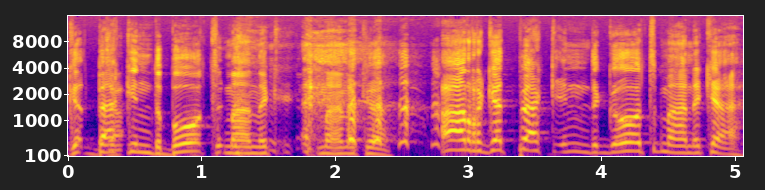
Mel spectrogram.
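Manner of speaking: loud, high, bellowing attempted ogre voice. Improvising a line for a character, unsure how to do it: Shrek voice. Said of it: "I'll do the voice of Shrek".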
